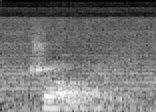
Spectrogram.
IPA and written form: traɪd (tried)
